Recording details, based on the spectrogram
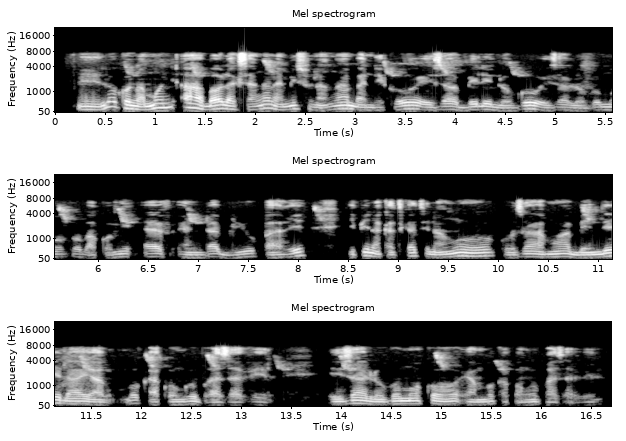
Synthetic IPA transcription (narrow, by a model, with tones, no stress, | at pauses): e˨lɔ˦ko˨na˨mɔ˦ni˦ʔa˦wa˨ba˨o˦la˨ki̥˨sa˨ŋɡa˦na˨mi˦so˨na˨ŋɡa˦ba˨nde˨ko˦e˨za˦o˨be˦le˦lo˨ɡo˦e˨za˦˨lo˨ɡo˦mɔ˦kɔ˦ba˨ko˨mi˦ɛ˦fɛ˦nda˦bli˨o˦pa˨ʁi˦e˨pi˦na˨ka˨ti̥˨ka˦ti˨na˨a˨ŋɡo˦ko˨za˦˨mwa˦be˨nde˦la˨ja˨mbo˦ka˨ko˨ŋɡo˦bʁa˨za˨vi˦l | e˨za˦˨lo˨ɡo˦mɔ˦kɔ˦ja˨mbo˦ka˨ko˨ŋɡo˦bʁa˨za̰˨vi˦l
